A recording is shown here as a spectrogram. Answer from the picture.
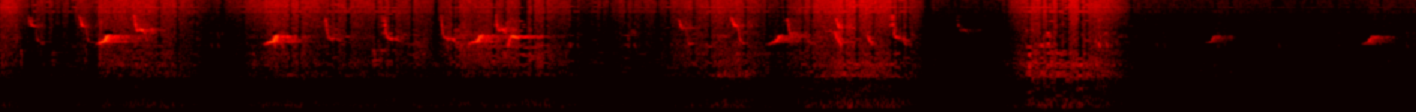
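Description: Small birds chirping faintly in short, high repeated notes, about one a second, over a soft rushing noise that swells twice in the second half.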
